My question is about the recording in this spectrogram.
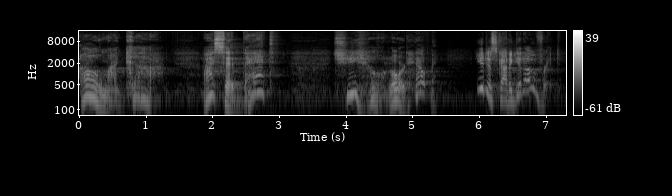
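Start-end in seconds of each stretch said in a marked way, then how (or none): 0.0-5.3 put-on low, slow mortified groan at old sermons; embarrassed self. Preacher cringing at his old sermon clips, low and slow. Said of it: "I'm like".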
